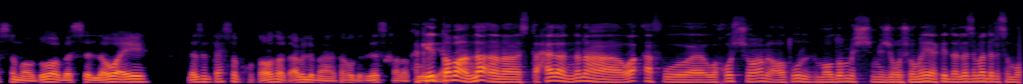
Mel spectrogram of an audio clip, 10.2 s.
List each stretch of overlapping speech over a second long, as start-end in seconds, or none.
none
